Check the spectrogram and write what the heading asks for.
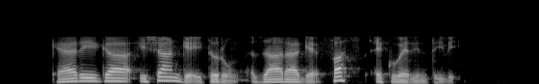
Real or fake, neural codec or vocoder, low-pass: fake; codec, 16 kHz, 8 kbps, FunCodec, trained on Chinese and English, 25 frames a second; 3.6 kHz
